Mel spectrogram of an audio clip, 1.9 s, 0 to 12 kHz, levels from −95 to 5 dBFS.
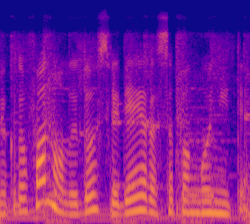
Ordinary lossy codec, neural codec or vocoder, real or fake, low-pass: Opus, 24 kbps; none; real; 7.2 kHz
